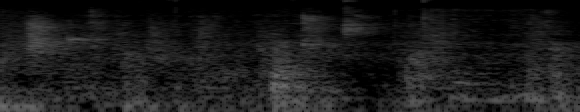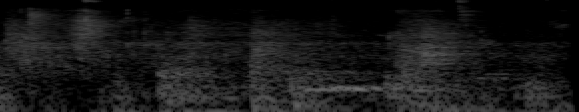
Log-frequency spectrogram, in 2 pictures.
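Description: Water drips into a still pool, echoing.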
